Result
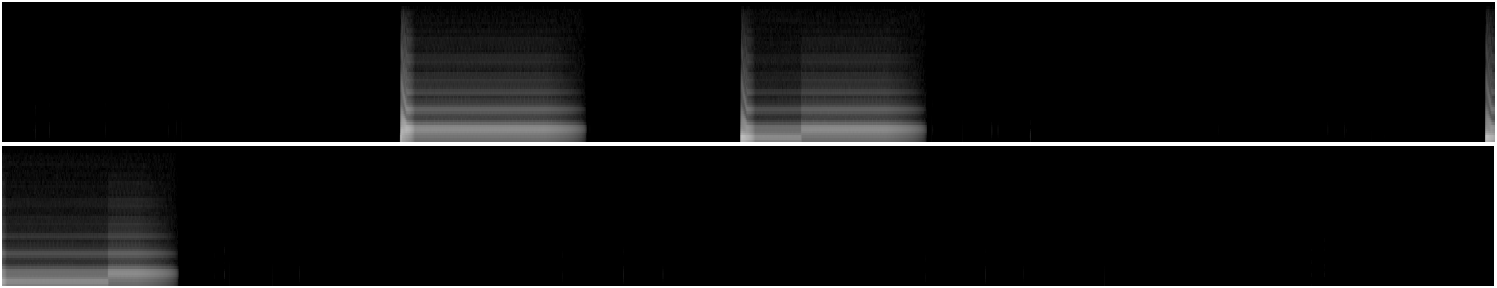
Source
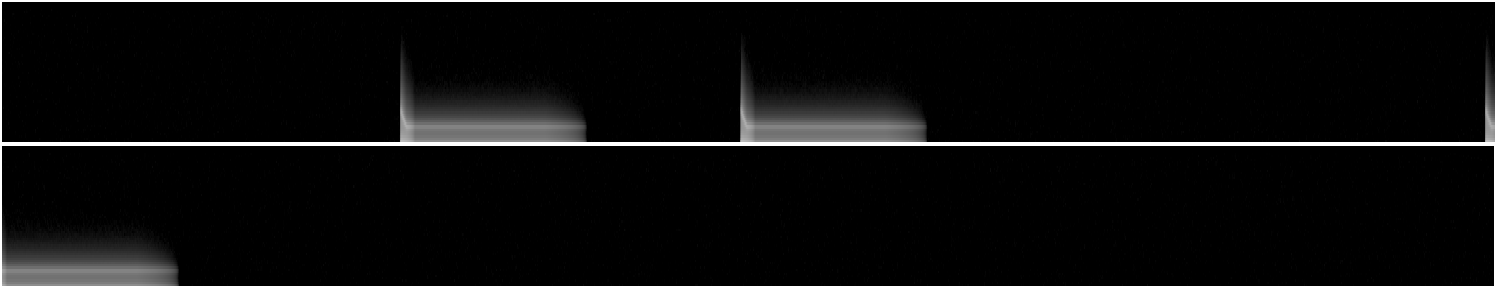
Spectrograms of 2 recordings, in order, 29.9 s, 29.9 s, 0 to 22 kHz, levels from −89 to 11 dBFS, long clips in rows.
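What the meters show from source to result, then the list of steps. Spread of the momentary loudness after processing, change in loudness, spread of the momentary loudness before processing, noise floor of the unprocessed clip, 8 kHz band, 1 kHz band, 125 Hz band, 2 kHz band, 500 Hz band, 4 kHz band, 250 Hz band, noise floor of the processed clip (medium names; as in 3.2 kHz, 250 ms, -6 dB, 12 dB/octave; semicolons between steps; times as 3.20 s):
14 LU, -0.5 dB, 17 LU, -76 dBFS, no reading, +6.0 dB, -7.5 dB, +2.5 dB, +0.5 dB, -7.0 dB, -7.5 dB, under -85 dBFS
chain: square wave that keeps the level; LFO band-pass square 0.25 Hz 910–1900 Hz; word length cut 12-bit, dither none; trim +7 dB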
